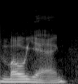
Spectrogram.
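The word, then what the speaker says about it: Mojang: thing I've ever heard we all learn in like 2013 that is pronounced mo yang I never I don't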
